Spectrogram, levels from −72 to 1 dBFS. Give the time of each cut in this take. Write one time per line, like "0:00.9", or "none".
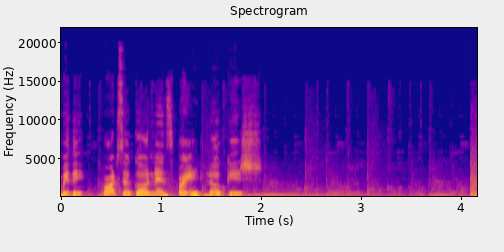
none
